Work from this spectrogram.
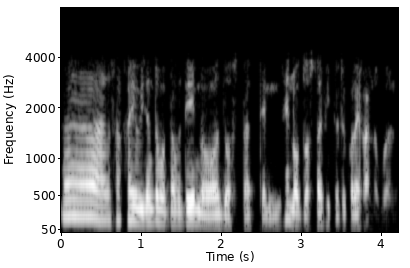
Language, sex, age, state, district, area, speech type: Assamese, male, 18-30, Assam, Goalpara, urban, conversation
